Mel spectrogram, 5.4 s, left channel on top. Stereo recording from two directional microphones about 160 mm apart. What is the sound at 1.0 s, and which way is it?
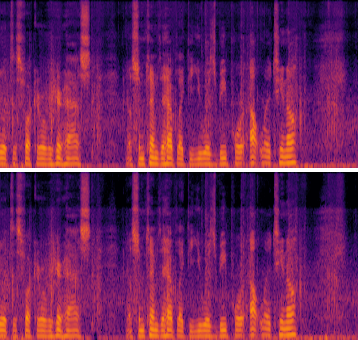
Speech, centre (ahead or behind).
